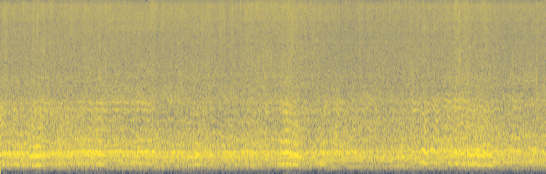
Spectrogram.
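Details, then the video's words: Steady swarm buzz of bees: an unbroken droning hum with a clear low tone, slight swells in loudness and brief higher whines of single insects passing close. "Âm thanh con ong|The sound and picture of the Bee"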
